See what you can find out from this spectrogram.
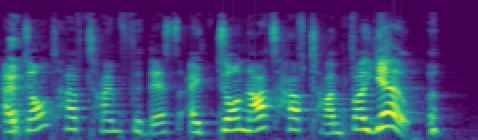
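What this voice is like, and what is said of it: Imitating Inventing Anna's accent. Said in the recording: “Inventing Anna ... whatever that accent is”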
